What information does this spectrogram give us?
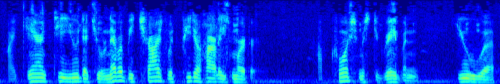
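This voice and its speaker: An actor playing a suave, mercenary funeral director in an old radio crime drama, speaking with pompous, deliberate diction. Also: male voice, fairly low pitch, dark tone, natural voice. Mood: smooth, mercenary. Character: suave, shrewd funeral director, coolly mercenary double-crosser. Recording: dull, noisy old radio recording.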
